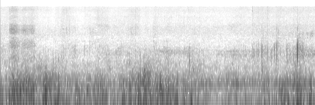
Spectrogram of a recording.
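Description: Wind buffeting a handheld camera's microphone: an uneven, gusting rumble, with a few light clicks near the end.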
